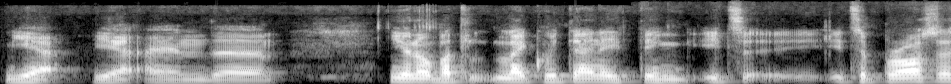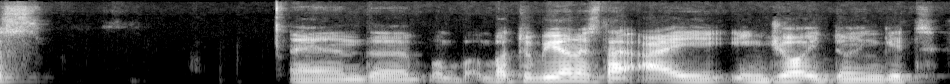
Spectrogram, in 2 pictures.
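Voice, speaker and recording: A man hosting a live audio chat in a mellow, relaxed voice of middling pitch. He is chatty and laughs easily between remarks. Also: a little slow. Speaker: host. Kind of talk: casual chat.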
